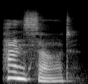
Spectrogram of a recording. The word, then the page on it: hansard: British English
